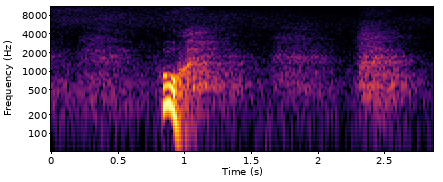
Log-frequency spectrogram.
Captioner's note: exhales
